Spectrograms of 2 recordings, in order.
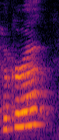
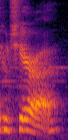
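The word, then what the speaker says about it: Heuchera: people pronounce plants because they said hooker up and we say Kuchera so that's interesting you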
